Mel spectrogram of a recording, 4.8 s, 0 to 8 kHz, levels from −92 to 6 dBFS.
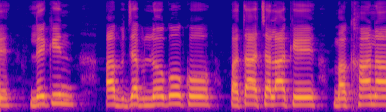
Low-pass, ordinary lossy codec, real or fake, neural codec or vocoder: none; none; real; none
